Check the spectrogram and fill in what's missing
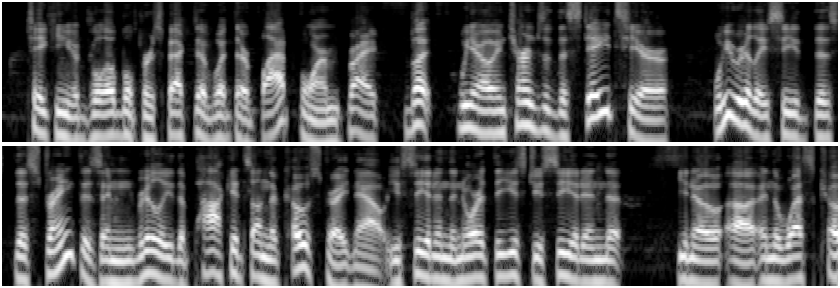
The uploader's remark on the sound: "Live" from NADA 2024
